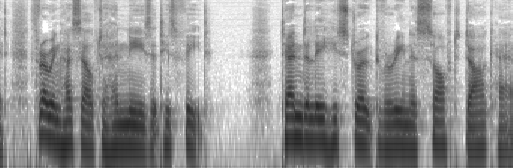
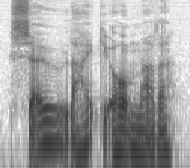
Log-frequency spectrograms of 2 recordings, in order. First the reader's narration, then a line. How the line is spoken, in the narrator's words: in a voice that was choked with emotion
